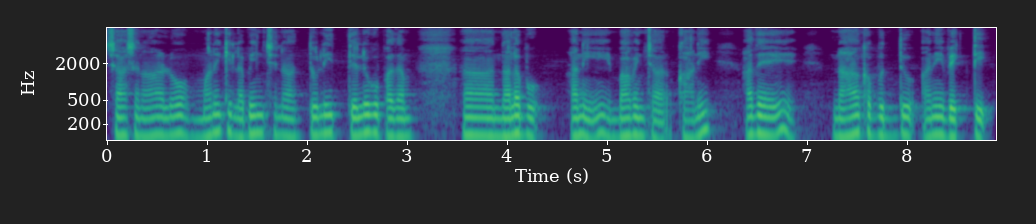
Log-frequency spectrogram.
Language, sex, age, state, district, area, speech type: Telugu, male, 45-60, Andhra Pradesh, Chittoor, rural, spontaneous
